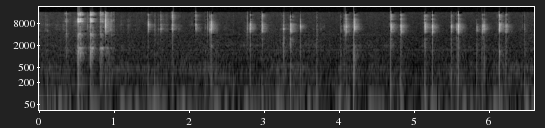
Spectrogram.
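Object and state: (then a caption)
Glass jar ornament tapped with nails. A small hollow glass jar snow globe ornament with a jute base and winter figurines inside is tapped and clicked with long nails. About two dozen sharp, bright clicks come in an uneven rhythm, each dying away almost instantly with no ring and almost no low end.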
